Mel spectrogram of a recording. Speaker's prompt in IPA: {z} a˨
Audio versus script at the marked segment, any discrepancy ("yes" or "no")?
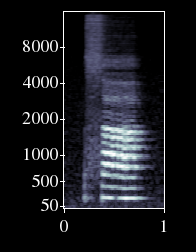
yes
